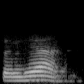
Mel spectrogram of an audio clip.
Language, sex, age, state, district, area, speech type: Odia, female, 45-60, Odisha, Angul, rural, conversation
